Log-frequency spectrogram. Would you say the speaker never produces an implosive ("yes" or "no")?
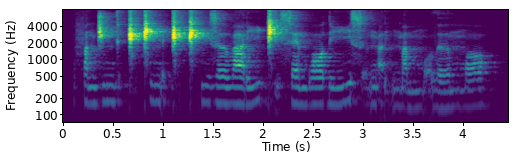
no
